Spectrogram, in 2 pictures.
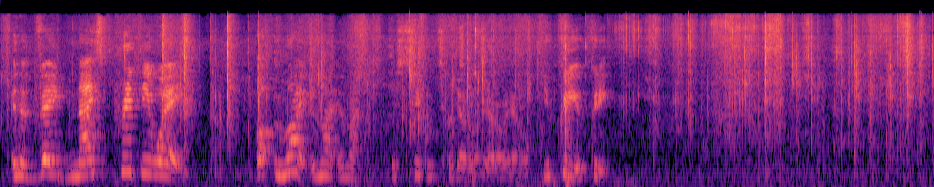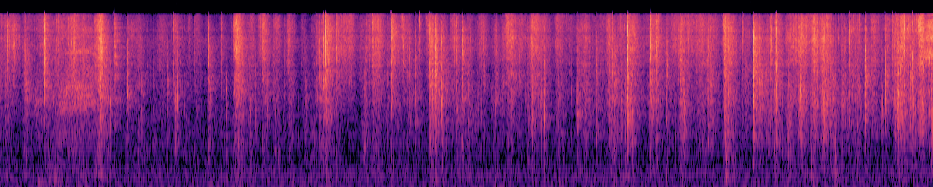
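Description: Wrapping paper rustles and crinkles as it is unfolded.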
